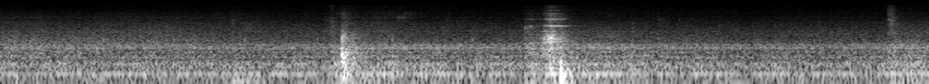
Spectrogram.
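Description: Near silence: room tone with a faint steady hum, and two faint light knocks about two and three and a half seconds in.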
